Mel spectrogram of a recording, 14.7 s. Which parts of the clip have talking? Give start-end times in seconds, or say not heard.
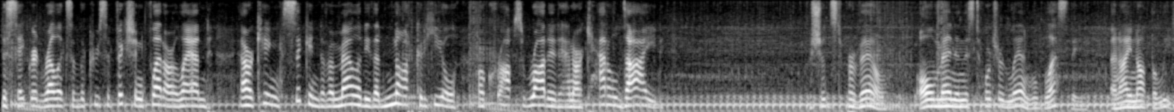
0.0-8.3, 10.1-14.6.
